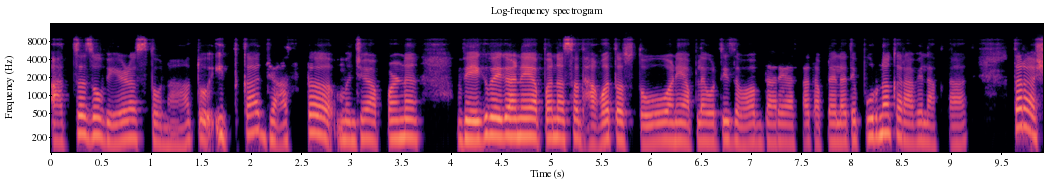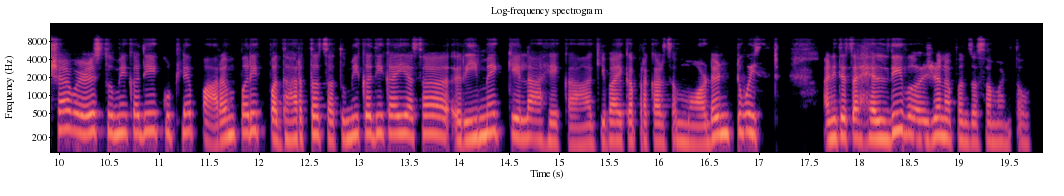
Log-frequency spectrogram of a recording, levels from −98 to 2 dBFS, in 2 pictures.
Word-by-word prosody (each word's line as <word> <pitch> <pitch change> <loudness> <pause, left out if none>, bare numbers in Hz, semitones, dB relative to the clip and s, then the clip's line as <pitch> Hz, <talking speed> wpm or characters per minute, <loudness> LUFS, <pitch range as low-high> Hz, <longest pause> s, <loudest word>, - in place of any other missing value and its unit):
आजचा 170 +7 +1
जो 220 - +3
वेळ 175 +3 -1
असतो 190 -4 -2
ना 150 +2 -9
तो - - +1
इतका 230 +3 -2
जास्त 180 +6 -4 0.3
म्हणजे 185 +1 -2
आपण 195 +2 0 0.6
वेगवेगाने 210 +2 +6
आपण 200 0 +2
असं 195 0 +2
धावत 175 +4 0
असतो 175 -1 -1
आणि 175 0 0
आपल्याला 170 +1 -2
वरती 170 +2 -1
जबाबदाऱ्या 170 0 -4
असतात. 170 +1 -8
आपल्याला 170 +1 -3
ते 185 - -1
पूर्ण 210 +4 +3
करावे 175 -3 -2
लागतात. 155 0 -7 0.5
तर 305 +1 +6
अशा 270 +5 +2
वेळेस 250 0 +2
तुम्ही 240 0 +1
कधी 245 +2 0
कुठल्या 245 +1 -4
पारंपरिक 240 +6 0
पदार्थाचा 195 +2 0
तुम्ही 200 +4 0
कधी 235 0 +2
काही 230 0 +2
असा 230 +1 0 0.3
रिमेक 220 +6 +2
केला 205 -2 +1
आहे 180 -3 -3
का? 150 0 -6
किंवा 180 +1 -1
एका 175 +1 -1
प्रकारचं 175 0 -4
मॉडर्न 165 +9 +2
ट्विस्ट 245 -2 -2 0.4
आणि 190 +2 +3
त्याचा 205 -1 +3
हेल्थी 195 +5 +3
व्हर्जन 210 -3 +1
आपण 185 -2 -3
जसं 170 0 -5
म्हणतो 165 -1 -11
195 Hz, 160 wpm, -29 LUFS, 175-220 Hz, 0.6 s, वेगवेगाने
